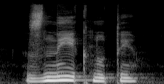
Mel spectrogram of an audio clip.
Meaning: to disappear, to vanish
- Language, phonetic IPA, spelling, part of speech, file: Ukrainian, [ˈznɪknʊte], зникнути, verb, Uk-зникнути.ogg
